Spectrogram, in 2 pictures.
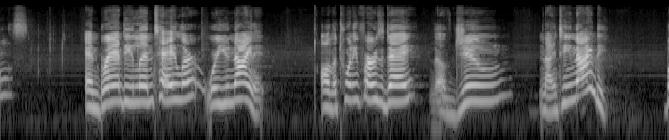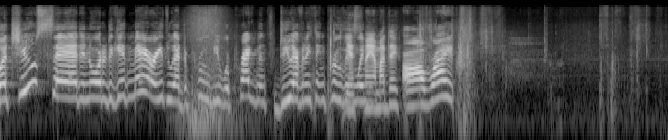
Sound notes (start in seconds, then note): none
